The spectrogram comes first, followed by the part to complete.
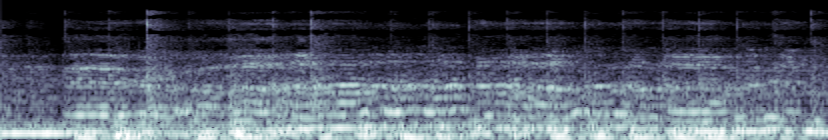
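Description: Carnatic vocal music in raga Abheri, Adi tala: a woman's voice singing with violin accompaniment and mridangam drum strokes keeping a steady rhythm.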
